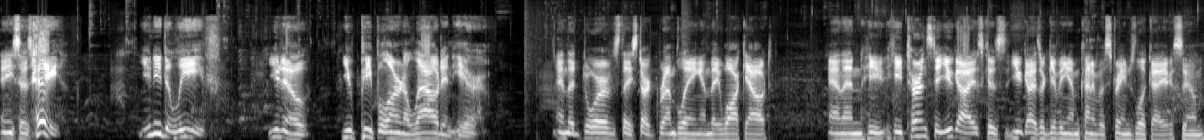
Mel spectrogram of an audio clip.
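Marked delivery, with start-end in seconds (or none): 0.4-6.0 gruff, rough half-orc barkeep voice. Voicing a half-orc barkeep who tells dwarves to leave: gruff half-orc barkeep voice. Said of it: "he's kind of a gruff-looking half-orc".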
